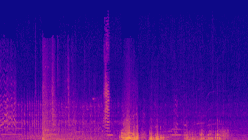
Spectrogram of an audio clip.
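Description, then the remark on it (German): A deep, rough lion roar swells up loudly in the middle, followed by a second, shorter growling burst, with a faint mechanical rumble and a brief high whine in the background. “So ein Löwe ist in den Jeep?”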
